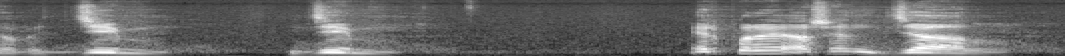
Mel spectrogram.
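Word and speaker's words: ذال: জিম এরপরে আসেন জাল জালের উচ্চারণটা কেমন হবে এটা নরম ভাবে হবে এখন উচ্চারণ স্থানটা কোথায় সেটা আমাদের জানা দরকার এর উচ্চারণটা হলো সামনের উপরে দুই দাঁতের আঘাত থেকে নরম ভাবে হবে জাল জাল জাল এখন যদি জাল কইয়া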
